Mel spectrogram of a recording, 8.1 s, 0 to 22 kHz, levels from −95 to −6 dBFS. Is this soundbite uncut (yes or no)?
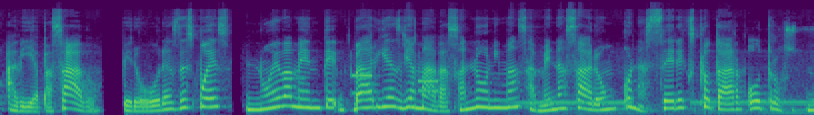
yes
